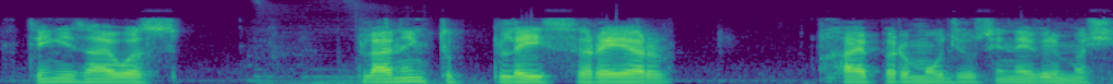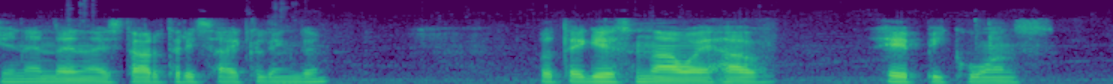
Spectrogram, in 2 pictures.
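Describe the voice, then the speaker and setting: This man's voice sits at a medium pitch and carries a non-native accent. His intonation is flat and monotone, broken by long, frequent pauses. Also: moderate pace. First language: not English. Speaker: gaming streamer. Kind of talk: live gameplay stream with chat reading. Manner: casual, relaxed.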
